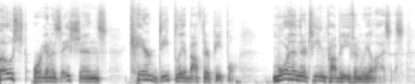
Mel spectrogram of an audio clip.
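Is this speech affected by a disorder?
No.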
